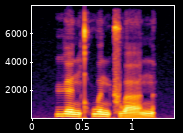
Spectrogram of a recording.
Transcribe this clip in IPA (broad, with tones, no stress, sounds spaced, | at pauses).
ɥ ɛ˥˧ n kʰ w ə˥˩ n ʈ͡ʂ w a˨˩˦ n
